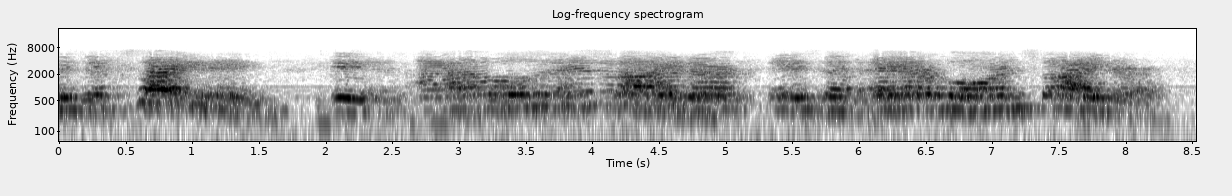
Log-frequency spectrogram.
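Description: A group of young children singing together in unison, in short phrases with brief pauses between them.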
